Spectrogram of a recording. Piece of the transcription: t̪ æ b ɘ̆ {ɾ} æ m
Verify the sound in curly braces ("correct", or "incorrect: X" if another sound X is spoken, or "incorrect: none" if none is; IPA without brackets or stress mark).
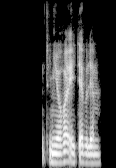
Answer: incorrect: l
